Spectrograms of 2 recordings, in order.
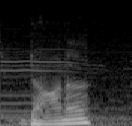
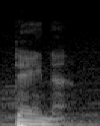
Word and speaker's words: Dana: Because she is effectively German, her name is pronounced Donna, not Dana.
